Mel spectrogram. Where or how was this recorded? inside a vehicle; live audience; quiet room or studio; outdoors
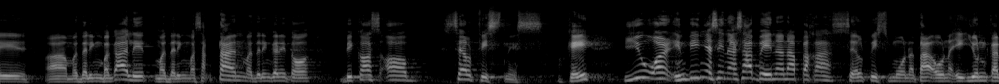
live audience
